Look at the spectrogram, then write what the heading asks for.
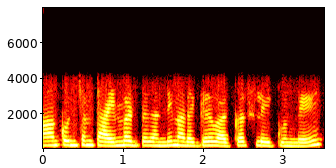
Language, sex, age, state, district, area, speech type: Telugu, female, 18-30, Telangana, Mahabubabad, rural, conversation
